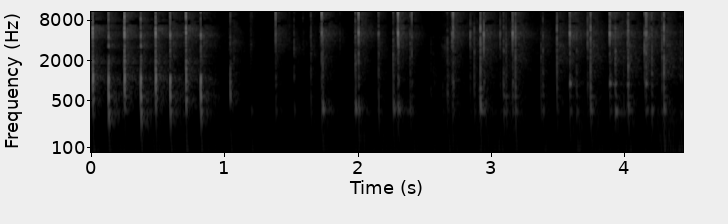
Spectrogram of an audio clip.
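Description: A small hollow grey-purple plastic Nivea travel bottle with a pink cap is held in both hands and tapped and scratched with fingertips and short nails. About 28 quick, dry, hollow clicks come in an uneven run with a brief pause near the first second. Each tap has a bright edge and dies away almost instantly, with faint scratching between them.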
